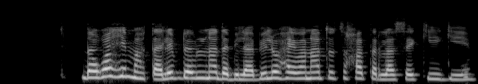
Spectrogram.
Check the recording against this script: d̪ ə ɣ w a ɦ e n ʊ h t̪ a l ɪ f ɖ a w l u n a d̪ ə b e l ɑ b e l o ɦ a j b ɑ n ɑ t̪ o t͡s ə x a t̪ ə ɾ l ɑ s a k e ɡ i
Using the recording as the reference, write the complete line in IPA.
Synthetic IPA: d̪ ə ɣ w a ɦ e m ʊ h t̪ a l ɪ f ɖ a w l u n a d̪ ə b e l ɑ b e l o ɦ a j w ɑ n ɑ t̪ o t͡s ə x a t̪ ə ɾ l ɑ s a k e ɡ i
